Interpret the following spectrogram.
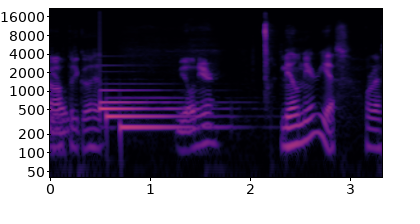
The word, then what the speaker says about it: Mjolnir: Milnir, yes. What did I say? That's pronounced right?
